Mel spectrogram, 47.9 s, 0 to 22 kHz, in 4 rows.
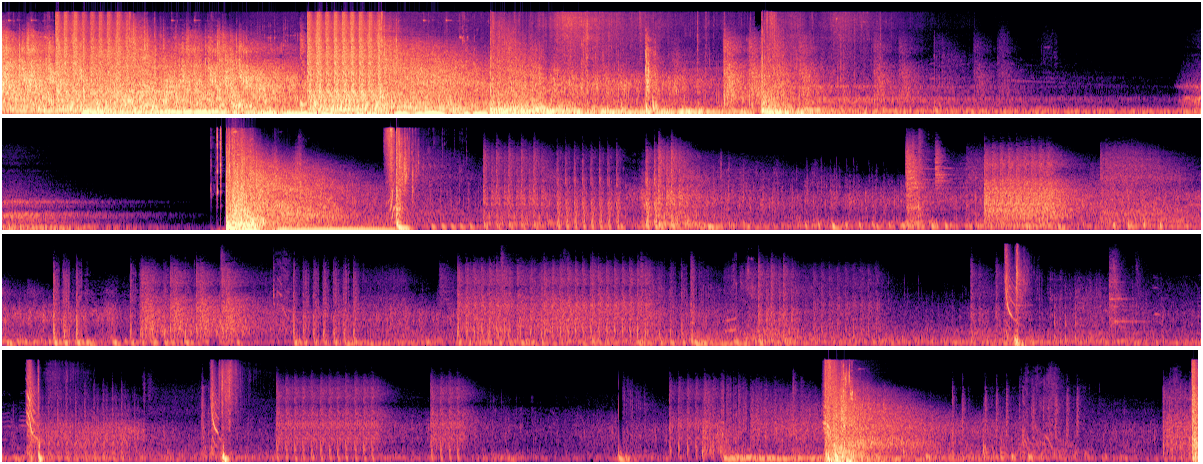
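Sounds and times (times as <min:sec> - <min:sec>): rapid automatic gunfire: 0:00.0 - 0:05.1, 0:24.5 - 0:32.9, 0:38.7 - 0:40.7
loud rifle shot with echo: 0:14.2 - 0:16.2.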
